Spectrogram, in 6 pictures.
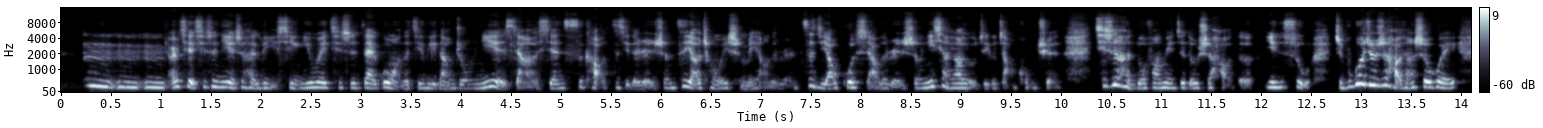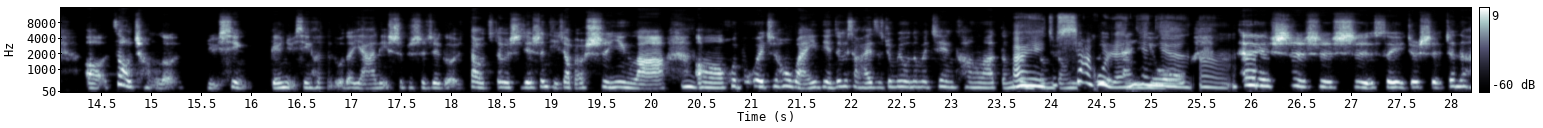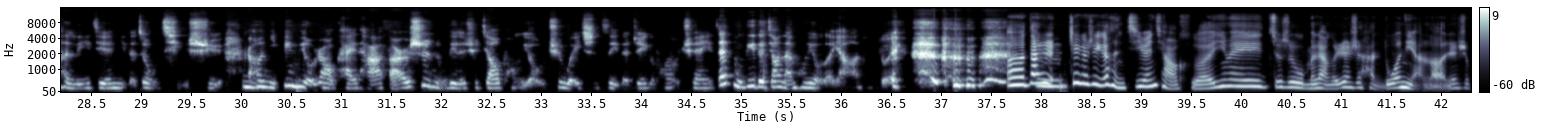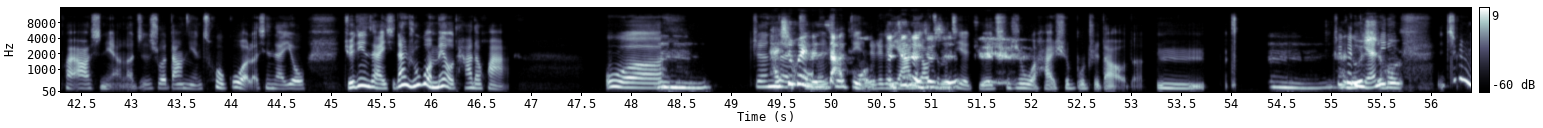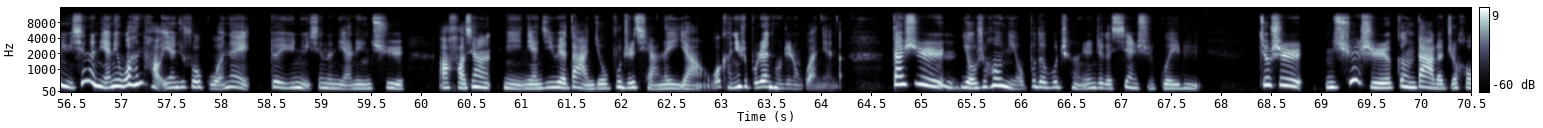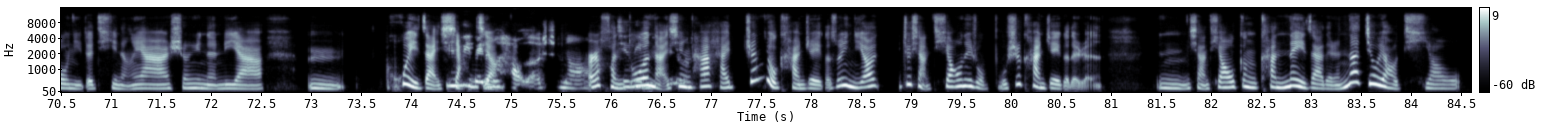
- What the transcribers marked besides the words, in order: laugh; tapping; inhale; tsk; teeth sucking
- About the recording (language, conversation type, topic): Chinese, podcast, 你家人在结婚年龄这件事上会给你多大压力？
